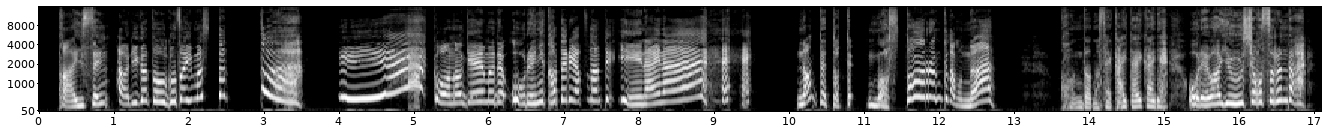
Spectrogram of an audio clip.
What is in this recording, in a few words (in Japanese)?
少年系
